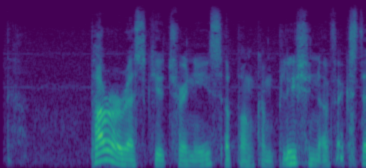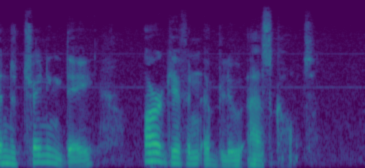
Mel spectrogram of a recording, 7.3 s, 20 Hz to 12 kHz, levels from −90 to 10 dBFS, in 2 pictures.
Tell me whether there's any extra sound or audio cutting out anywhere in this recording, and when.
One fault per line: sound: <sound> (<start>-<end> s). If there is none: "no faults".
no faults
